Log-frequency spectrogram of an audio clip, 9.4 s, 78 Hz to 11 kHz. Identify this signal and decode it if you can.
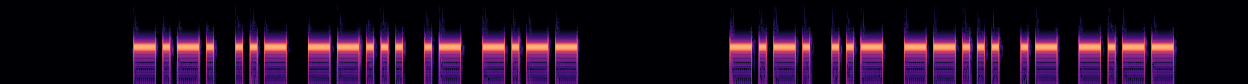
Morse code, heard as a keyed tone, about 22 wpm, 700 Hz. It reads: CU7AY CU7AY
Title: DXCC-100 Call Signs - 5 Characters - Repeated 3x - 22wpm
